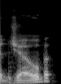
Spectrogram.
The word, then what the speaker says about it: Job: Wait, Job, is that's how you pronounce that? I always thought it was Job. – It's not Job. No, it's Job.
